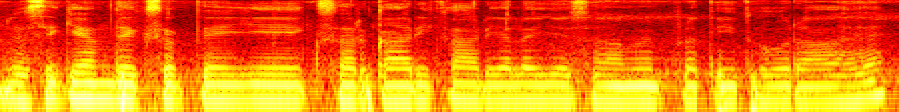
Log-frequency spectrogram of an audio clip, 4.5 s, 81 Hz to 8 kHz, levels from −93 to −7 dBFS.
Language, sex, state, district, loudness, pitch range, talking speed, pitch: Hindi, male, Gujarat, Valsad, -20 LUFS, 120-125 Hz, 215 wpm, 125 Hz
